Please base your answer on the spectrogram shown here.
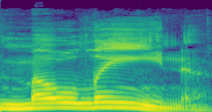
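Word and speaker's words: Moline: It's pronounced Molen.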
